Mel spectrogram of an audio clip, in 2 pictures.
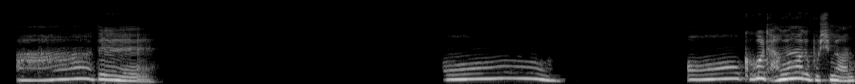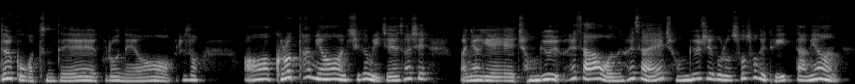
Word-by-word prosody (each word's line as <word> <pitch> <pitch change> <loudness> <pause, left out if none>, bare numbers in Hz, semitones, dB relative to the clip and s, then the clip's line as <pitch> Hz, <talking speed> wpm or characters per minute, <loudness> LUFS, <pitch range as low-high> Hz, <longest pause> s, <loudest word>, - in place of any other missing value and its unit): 아 215 +7 -2
네. 200 -7 0 2.8
어. 255 -1 -1 1.3
어 240 +5 0
그걸 270 +3 +3
당연하게 245 +4 +5
보시면 195 -1 +2
안 165 +2 -1
될 270 +7 +1
것 190 - -1
같은데 170 +1 -3
그러네요. 170 -2 -4
그래서 200 0 -4 0.4
아 240 +2 0
그렇다면 260 -5 +3
지금 220 +3 0
이제 185 -1 -2
사실 265 +3 -4 0.3
만약에 175 -3 0
정규 190 +6 +2 0.2
회사, 260 +1 +2
어느 170 -6 0
회사에 245 +1 0
정규직으로 230 -1 0
소속이 275 +2 -2
돼 175 -5 -5
있다면 195 +3 +1
215 Hz, 215 characters per minute, -22 LUFS, 185-255 Hz, 2.8 s, 당연하게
